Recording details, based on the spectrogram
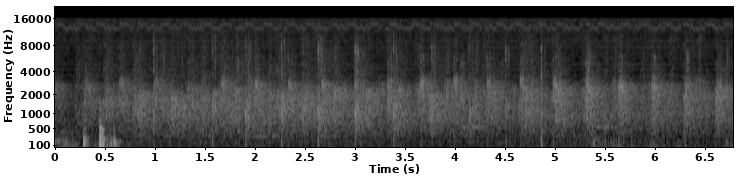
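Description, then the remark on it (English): A crowd gives a hand clap of praise, clapping together in sustained, dense applause, many hands sounding at once in a steady wash with a few sharper claps standing out, with no talking over it. “Can we have got a hand clap of praise?”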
